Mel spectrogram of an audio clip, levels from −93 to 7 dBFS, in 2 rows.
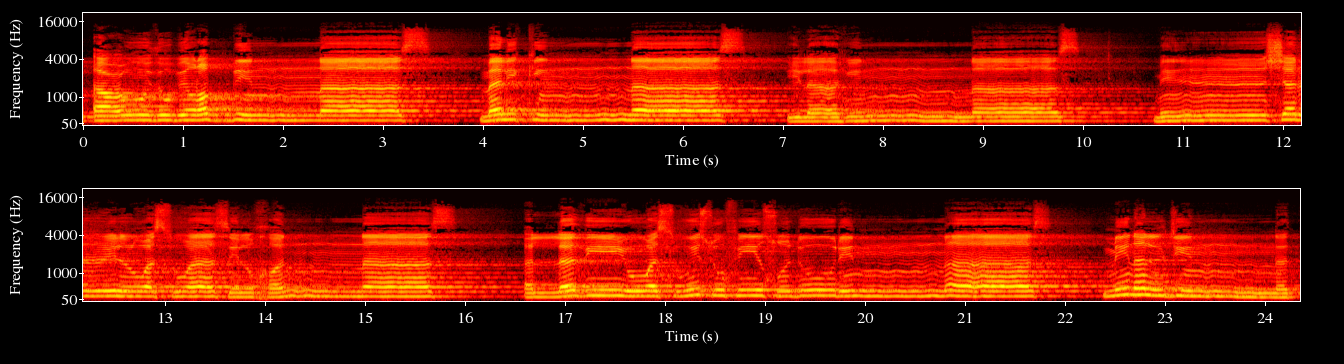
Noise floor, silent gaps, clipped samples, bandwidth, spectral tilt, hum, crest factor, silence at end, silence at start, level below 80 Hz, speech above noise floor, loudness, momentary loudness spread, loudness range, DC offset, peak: -44 dBFS; none; under 0.1%; 13.5 kHz; -4.5 dB/octave; none; 20 dB; 0 s; 0 s; -70 dBFS; 21 dB; -23 LUFS; 12 LU; 5 LU; under 0.1%; -4 dBFS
